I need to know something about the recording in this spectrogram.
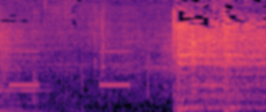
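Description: Two short, steady electronic beeps from a patient monitor, about three-quarters of a second apart. Background music swells in after them.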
